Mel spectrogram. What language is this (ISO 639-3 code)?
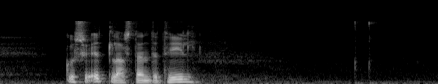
fao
